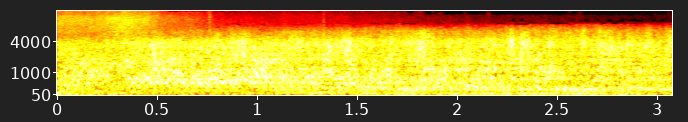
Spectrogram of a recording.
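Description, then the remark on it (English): Propeller engines of Doolittle's B-25 bomber, Raider 1, roar loudly and steadily as it thunders past the superstructure of the carrier Hornet on April 18, 1942, a dense, rumbling drone with a gritty mechanical texture and no voices, holding at full strength throughout. “"He'll never make it," some anonymous sailor shouted as Raider 1 thundered past Hornet's superstructure, its right wing missing the carrier's island by about 6 feet.”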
